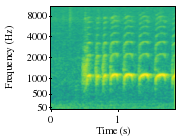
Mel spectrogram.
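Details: Local Javanese zebra dove kept caged and sunned between seven and ten in the morning, giving a quick series of bright, even, ringing coo notes, roughly five per second, over a low hum.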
